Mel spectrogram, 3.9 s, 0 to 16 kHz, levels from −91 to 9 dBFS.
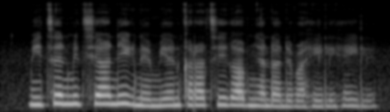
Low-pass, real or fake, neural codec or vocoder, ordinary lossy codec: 14.4 kHz; real; none; none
